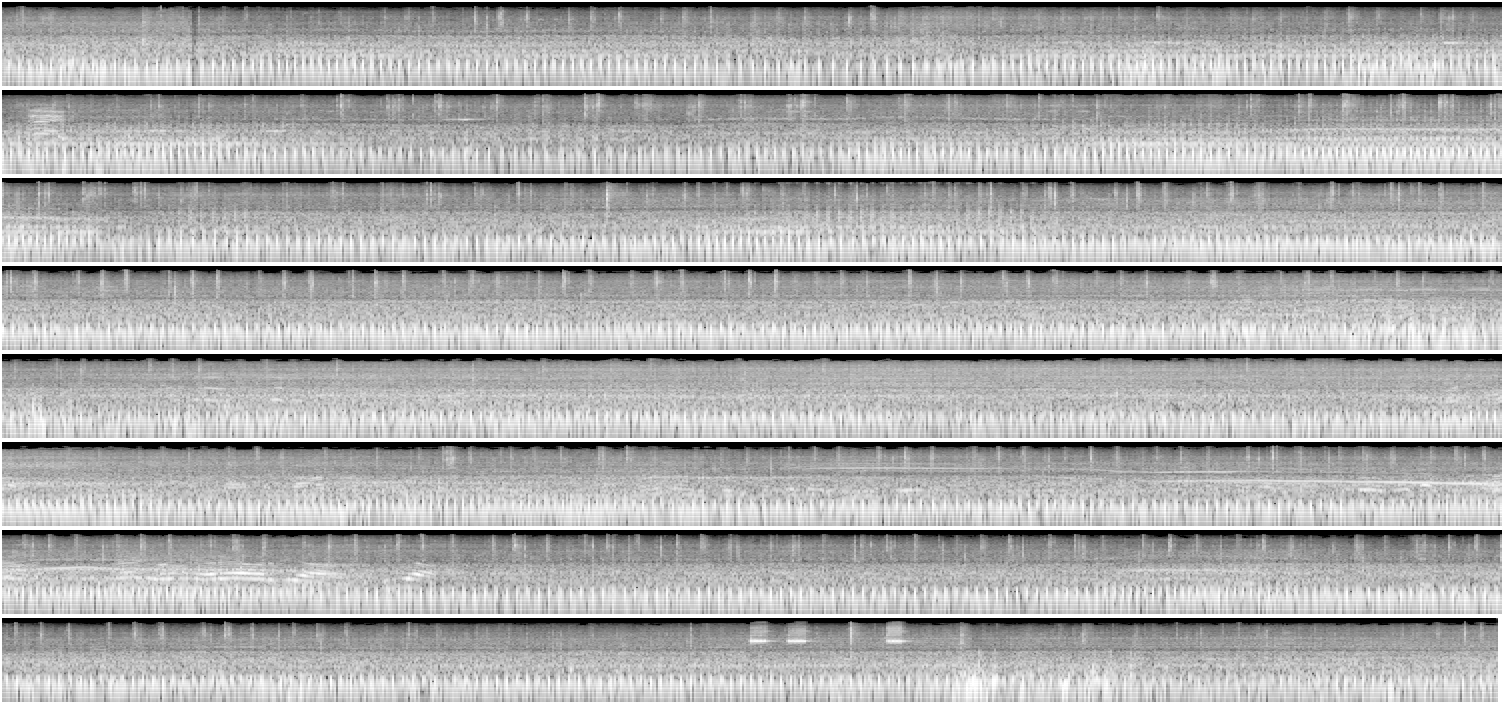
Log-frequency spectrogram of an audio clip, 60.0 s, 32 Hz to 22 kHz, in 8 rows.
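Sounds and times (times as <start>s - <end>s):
motorcycle engines running: 0.0s - 59.9s
wind rushing over microphone: 57.1s - 58.5s.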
